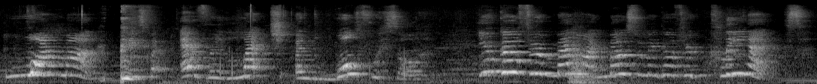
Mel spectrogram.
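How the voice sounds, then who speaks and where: A woman's voice: very high voice, animated, slow, faint music behind, pitched above the performer's own voice, heavily acted. A woman performing a dramatic stage monologue as an angry, accusing young woman berating her housemate, scornful and emphatic. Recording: very echoey noisy room, distant mic.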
